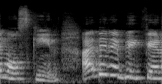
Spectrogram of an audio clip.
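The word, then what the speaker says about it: Moleskine: WR some people say Molin some people say m skine some people say mol skin I say Molin I've been a big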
